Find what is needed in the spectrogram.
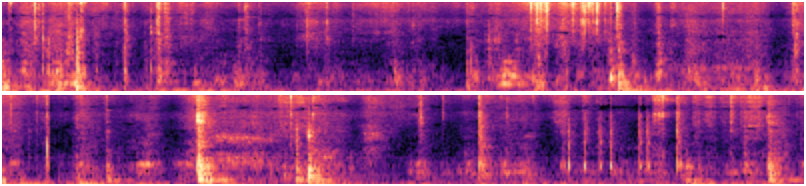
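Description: Irregular clicks, knocks and light rattles of a car's fuel pump assembly being worked by hand out of the fuel tank opening, its metal top plate and plastic fittings and tubes bumping against the tank and body.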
